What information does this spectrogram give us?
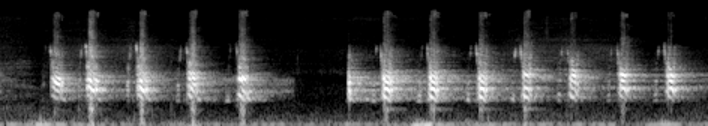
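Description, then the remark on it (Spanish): Spanish imperial eagle calls: two bursts of hoarse, barking notes repeated in quick rhythmic series, loud, with a short pause between them and no talking. “No, es un águila imperial.”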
